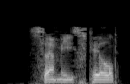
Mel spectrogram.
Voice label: "semi-skilled", English; adjectives

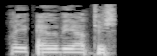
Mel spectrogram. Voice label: "reellwertig", German; adjectives

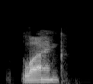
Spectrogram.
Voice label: "lank", english; adjectives

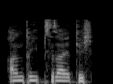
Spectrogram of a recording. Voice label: "antriebsseitig", German; adjectives

